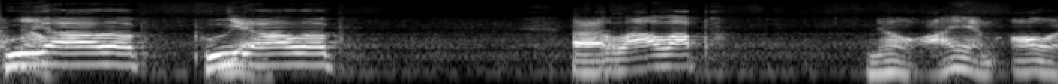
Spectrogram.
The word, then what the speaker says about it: Puyallup: It's like P-U-Y. Puyallup. Puyallup. Puyallup. Puyallup.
